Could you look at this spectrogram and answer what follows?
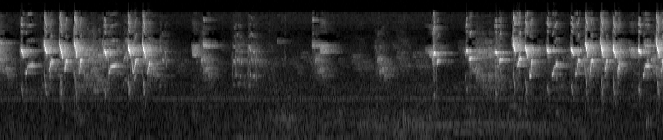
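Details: Saffron finch in disparador song: quick volleys of shrill chirps at the start, a quieter stretch of softer notes, then another dense run of rapid high chirps to the end.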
